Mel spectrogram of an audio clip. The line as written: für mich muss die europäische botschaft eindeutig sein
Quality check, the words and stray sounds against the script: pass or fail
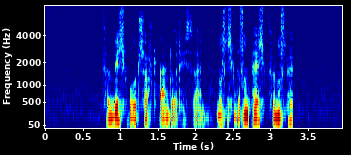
fail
